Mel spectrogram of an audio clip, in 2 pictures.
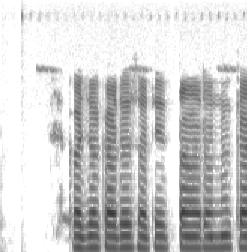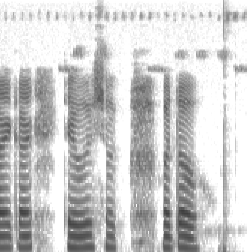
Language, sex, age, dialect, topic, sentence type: Marathi, male, 25-30, Southern Konkan, banking, question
